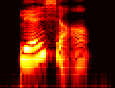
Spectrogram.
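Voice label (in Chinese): "联想", Chinese; HSK6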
